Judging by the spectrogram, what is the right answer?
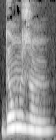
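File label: "donjon", French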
